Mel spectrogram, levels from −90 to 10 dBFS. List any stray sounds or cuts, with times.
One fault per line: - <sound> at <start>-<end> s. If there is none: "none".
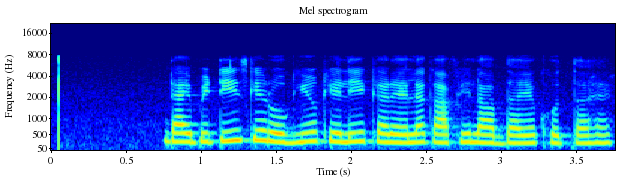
none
